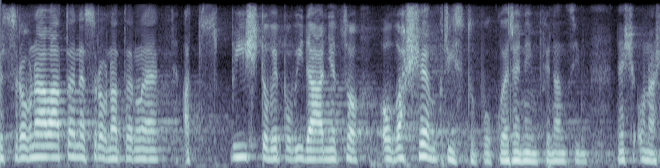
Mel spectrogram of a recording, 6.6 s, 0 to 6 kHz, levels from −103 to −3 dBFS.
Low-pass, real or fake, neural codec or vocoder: 5.4 kHz; real; none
